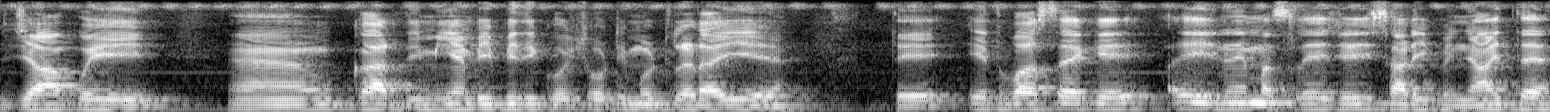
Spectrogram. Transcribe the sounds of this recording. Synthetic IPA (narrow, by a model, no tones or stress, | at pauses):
d͡ʒãːkoːiː | kəɾd̪iːmɪ̃ːjãːbiːbiːd̪iːkoːiːt͡ʃoːʈiːmoʈiːləɽaːiːɛː | t̪eːɪt̪baːst̪ɛːkeiːneːməsleːd͡ʒeːɽiːsaːɽiːpəɲd͡ʒaːt̪ɛː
